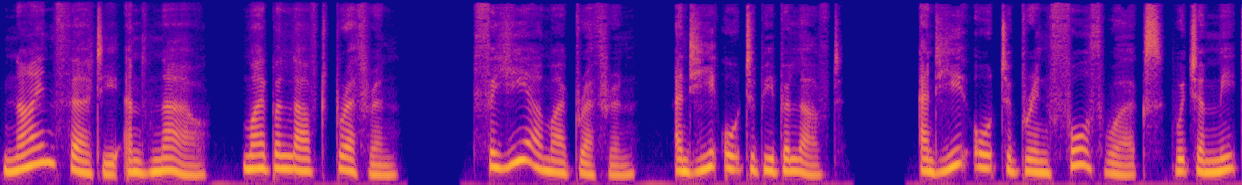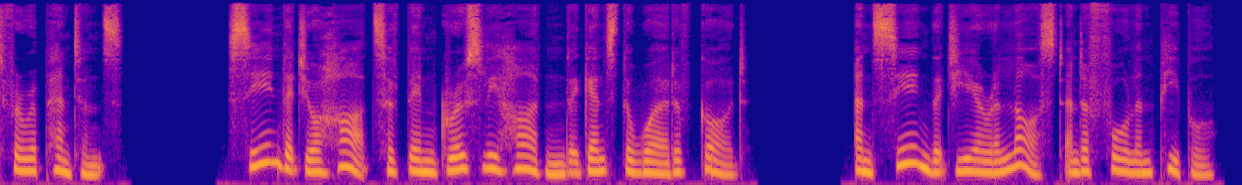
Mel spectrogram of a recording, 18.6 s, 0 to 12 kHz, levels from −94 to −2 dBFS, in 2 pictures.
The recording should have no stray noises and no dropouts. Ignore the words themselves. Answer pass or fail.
pass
